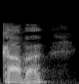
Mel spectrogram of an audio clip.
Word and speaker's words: Kaaba: And the Kaaba, which is usually pronounced in the, the news as just Kaaba, Kaaba it's uh, between the K A apostrophe A B A, which is the shrine in the middle of Mecca, which people process around when they go on the Hajj.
